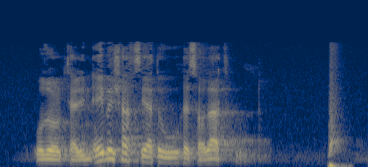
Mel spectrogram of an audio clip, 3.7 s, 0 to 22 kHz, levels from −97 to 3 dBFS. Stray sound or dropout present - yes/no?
yes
